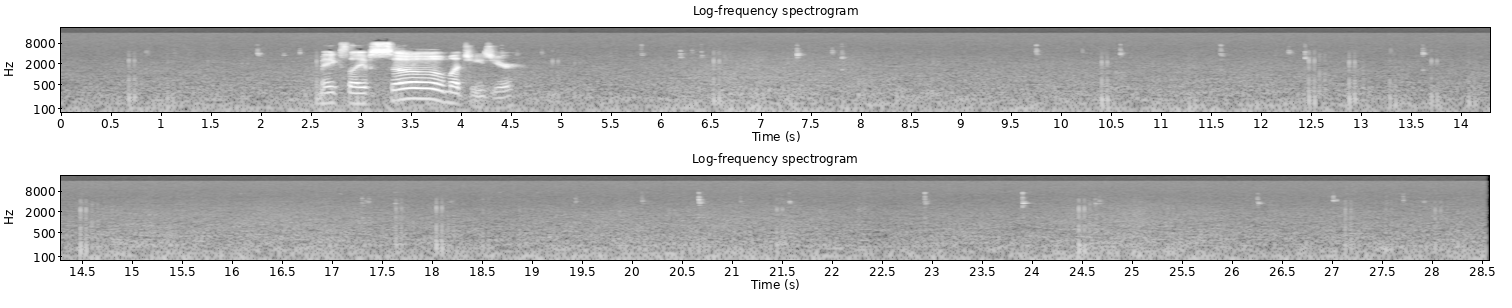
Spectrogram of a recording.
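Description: Footsteps tap softly on pavement.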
